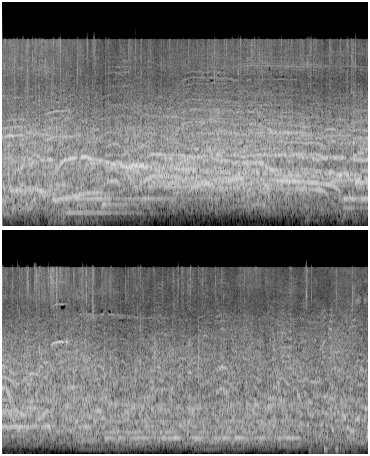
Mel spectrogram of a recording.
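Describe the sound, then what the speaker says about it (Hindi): A school crowd at an International Workers Day event welcomes a worker with loud, sustained applause mixed with cheering and children's shouts, a dense wash of noise throughout with voices calling out. "जोरदार तालियों से स्वागत कीजिए जीवन भैया का"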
